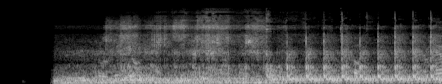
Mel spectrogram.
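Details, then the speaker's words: Steinway grand key block (cheek block) system: the key block is fully fastened but the keyframe still knocks, sharp wooden knocks as keys are struck; likely cause is the key block plate too high or not holding the keyframe down firmly; fix is removing a paper layer. "the key block is fully fastened but the keyframe is still knocking well um the cause is probably that the key block plate is too high or it's not holding the keyframe down with enough pressure"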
